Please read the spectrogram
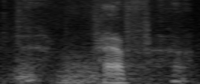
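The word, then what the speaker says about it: PAHPA: PAFA.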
